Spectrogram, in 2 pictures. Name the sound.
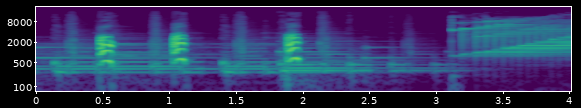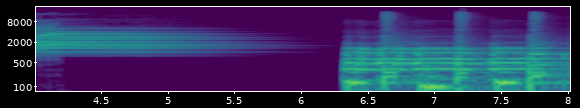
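puppy barking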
